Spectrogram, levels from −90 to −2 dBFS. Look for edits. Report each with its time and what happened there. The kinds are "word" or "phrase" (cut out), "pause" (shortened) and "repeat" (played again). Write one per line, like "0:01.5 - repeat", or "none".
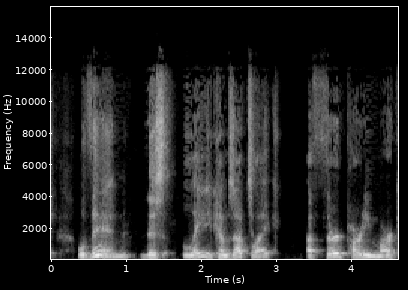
0:01.1 - pause
0:02.7 - phrase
